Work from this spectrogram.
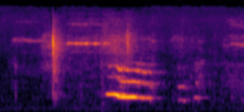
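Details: Indoors, a foster puppy bonding with an older dog lets out a brief, high whimper that slides slightly downward, then two faint short whines, with quiet rustling before it.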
